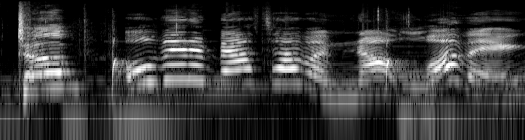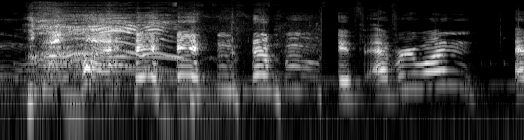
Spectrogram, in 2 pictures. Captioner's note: laughs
